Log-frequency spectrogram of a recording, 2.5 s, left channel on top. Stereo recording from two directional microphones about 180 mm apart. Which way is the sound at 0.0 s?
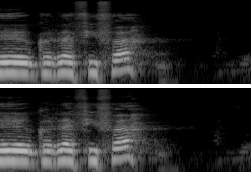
15° right (ahead or behind).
